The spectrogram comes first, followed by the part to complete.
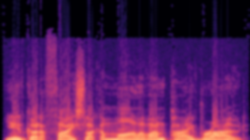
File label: aussie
